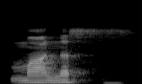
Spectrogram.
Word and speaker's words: Manas: We move ahead today into the seventh consciousness, and the seventh consciousness is called Manaha in Sanskrit, or Mansha, or Manas in English. It is spelt as M-A-N-A-S, Manas.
